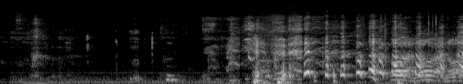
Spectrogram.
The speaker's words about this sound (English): Okay, just put the chip in your mouth, slowly salivate until it comes to your face.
